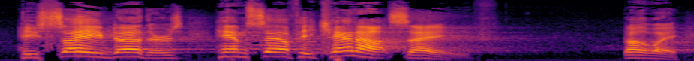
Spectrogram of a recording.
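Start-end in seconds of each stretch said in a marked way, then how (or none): 0.1-3.0 mocking jeer. Mockers at the cross.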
